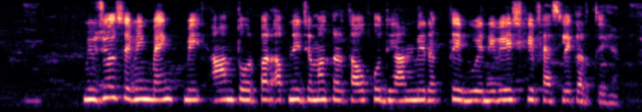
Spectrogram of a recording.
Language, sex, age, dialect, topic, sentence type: Hindi, male, 36-40, Hindustani Malvi Khadi Boli, banking, statement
